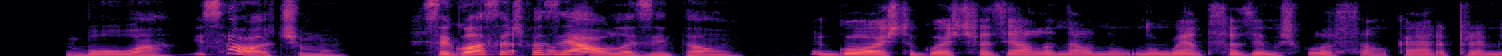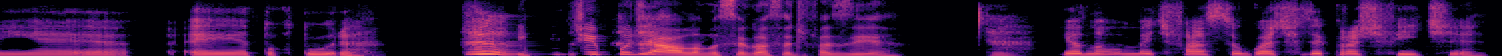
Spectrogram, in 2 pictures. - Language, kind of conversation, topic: Portuguese, advice, Como você procrastina tarefas importantes todos os dias?
- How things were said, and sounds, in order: other background noise; unintelligible speech; static; laugh; tapping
